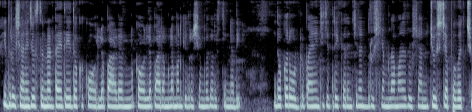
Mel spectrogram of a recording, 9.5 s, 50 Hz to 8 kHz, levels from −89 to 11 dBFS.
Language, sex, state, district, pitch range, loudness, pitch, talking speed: Telugu, female, Andhra Pradesh, Chittoor, 210-220 Hz, -13 LUFS, 215 Hz, 160 wpm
